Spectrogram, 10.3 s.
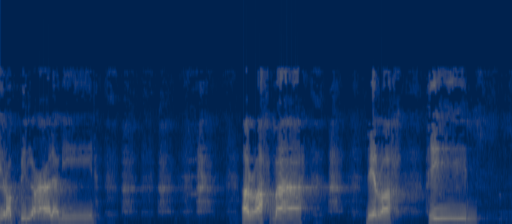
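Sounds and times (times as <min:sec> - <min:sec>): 
speech: 0:00.0 - 0:02.0, 0:04.8 - 0:06.2, 0:07.3 - 0:08.0, 0:08.6 - 0:09.7
person imitating gasping for breath during prayer: 0:02.0 - 0:04.8, 0:06.1 - 0:07.3.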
